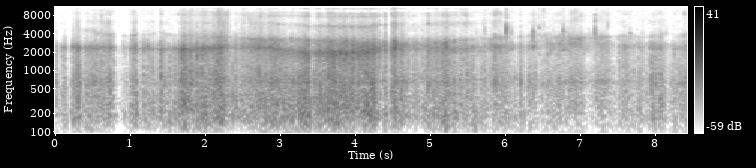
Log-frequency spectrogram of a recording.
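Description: A solid purple owl stress ball, gel beads held in a mesh net, is squeezed repeatedly with the fingers close to the right ear of a microphone. It gives a steady run of crackly, wet squishing with a bright edge near 1.9 kHz, swelling louder midway and easing off toward the end.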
